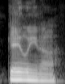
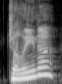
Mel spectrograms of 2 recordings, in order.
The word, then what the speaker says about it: Galena: A hard G. Galena. What? Jelena?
